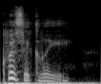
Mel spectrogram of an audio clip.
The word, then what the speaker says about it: quizzically: C would make 9, but quizzically, quizzically, is more often pronounced quizzically, as if it were 3 syllables.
